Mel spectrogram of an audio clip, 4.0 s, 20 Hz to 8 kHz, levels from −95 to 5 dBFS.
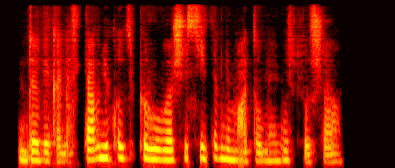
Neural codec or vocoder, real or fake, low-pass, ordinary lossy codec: codec, 16 kHz in and 24 kHz out, 0.6 kbps, FireRedTTS-2 codec; fake; 7.2 kHz; MP3, 64 kbps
